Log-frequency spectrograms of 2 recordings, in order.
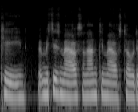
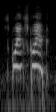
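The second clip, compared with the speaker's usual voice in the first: high squeak, then slow eager wondering; excited mouse squeak; 4 dB louder than usual. Acted. Missus Mouse delighted in the kitchen, high excited squeak.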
